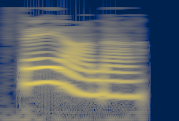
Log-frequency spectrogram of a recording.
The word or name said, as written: fayanna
